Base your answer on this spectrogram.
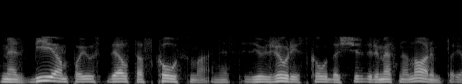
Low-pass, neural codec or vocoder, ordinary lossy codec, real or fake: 3.6 kHz; codec, 16 kHz, 2 kbps, X-Codec, WavLM features, trained on Multilingual LibriSpeech; MP3, 24 kbps; fake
